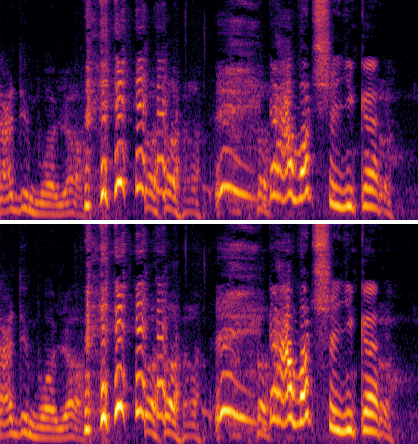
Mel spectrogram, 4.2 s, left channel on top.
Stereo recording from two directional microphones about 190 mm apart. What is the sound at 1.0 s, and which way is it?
Speech, 5° right (ahead or behind).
